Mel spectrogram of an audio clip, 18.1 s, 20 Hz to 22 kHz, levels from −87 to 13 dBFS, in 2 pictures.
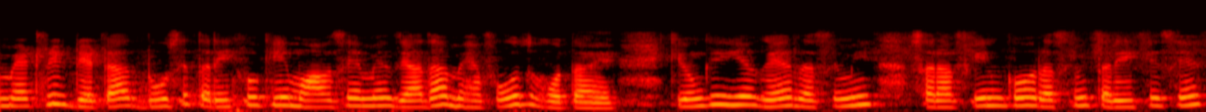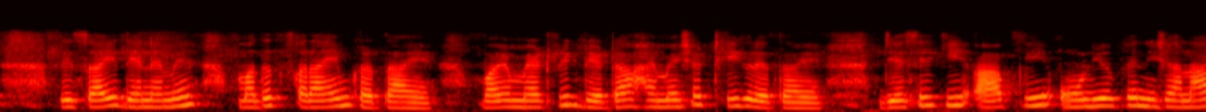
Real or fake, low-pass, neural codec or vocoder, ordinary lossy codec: fake; 7.2 kHz; vocoder, 44.1 kHz, 128 mel bands every 256 samples, BigVGAN v2; none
